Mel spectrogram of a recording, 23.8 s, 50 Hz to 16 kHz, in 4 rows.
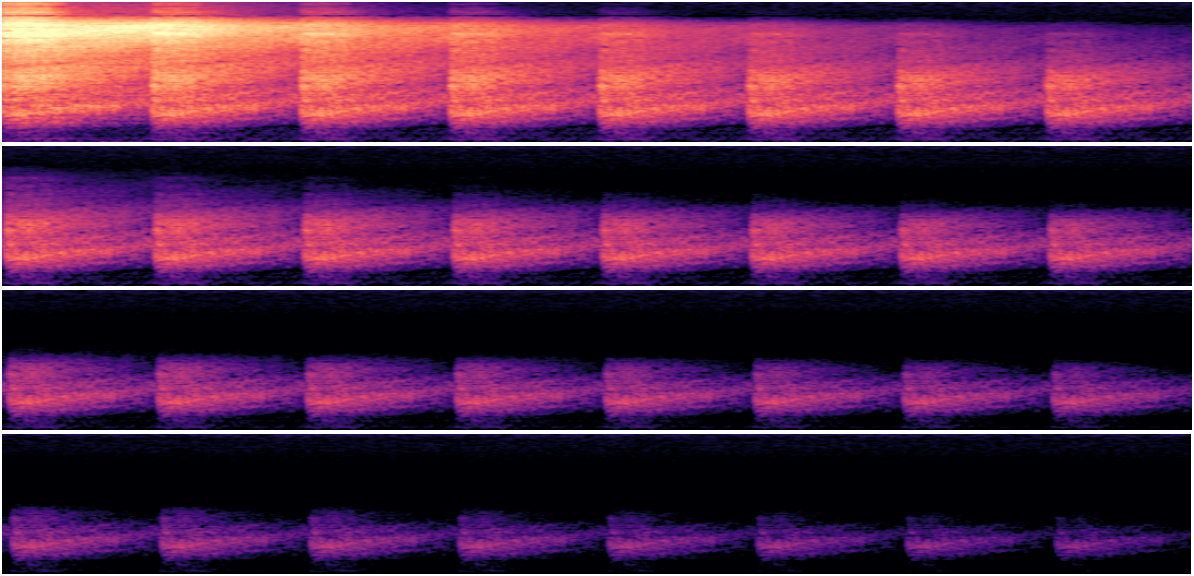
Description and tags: long delayed hit
reggae, delay, send, dub, return, echo, 20-seconds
